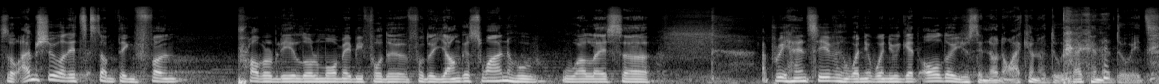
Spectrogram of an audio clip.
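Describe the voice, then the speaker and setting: A man's medium-pitched voice with lively intonation at a fairly quick pace, over noticeable background noise. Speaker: podcast host. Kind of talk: podcast interview host talk.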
